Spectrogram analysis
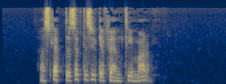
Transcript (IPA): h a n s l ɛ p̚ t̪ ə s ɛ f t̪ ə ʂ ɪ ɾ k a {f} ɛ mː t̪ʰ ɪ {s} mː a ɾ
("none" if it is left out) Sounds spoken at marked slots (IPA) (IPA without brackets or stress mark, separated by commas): f, none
